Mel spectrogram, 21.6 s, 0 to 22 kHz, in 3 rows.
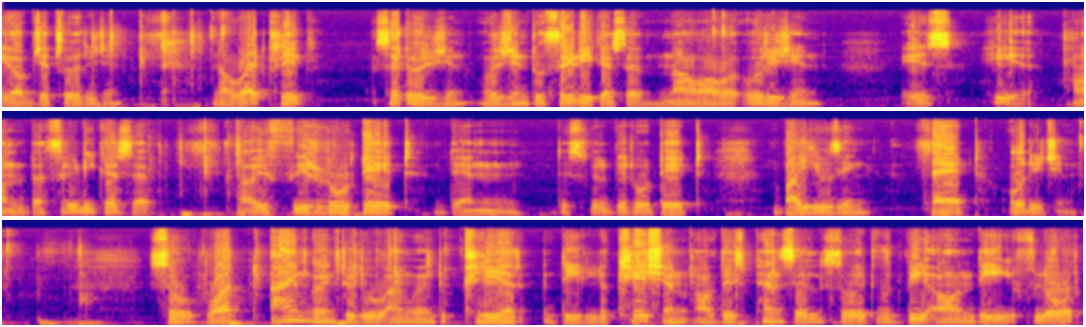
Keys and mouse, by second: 0.9 shift+drag, 1.4-4.8 right drag, 8.5 shift+drag, 9.4 r, 16.1 shift+drag, 17.1 middle drag, 19.0 shift+click, 19.6-19.9 middle drag.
